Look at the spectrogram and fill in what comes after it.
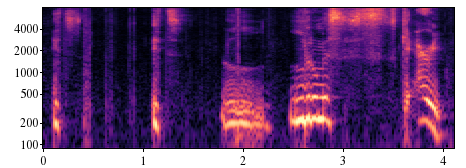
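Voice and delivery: high, trembling, teeth-chattering, frightened stammer. Narrator reads a frightened character answering from under his bed, trembling with fear, teeth chattering. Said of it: "chattered Mister Jelly, trembling in fear".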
